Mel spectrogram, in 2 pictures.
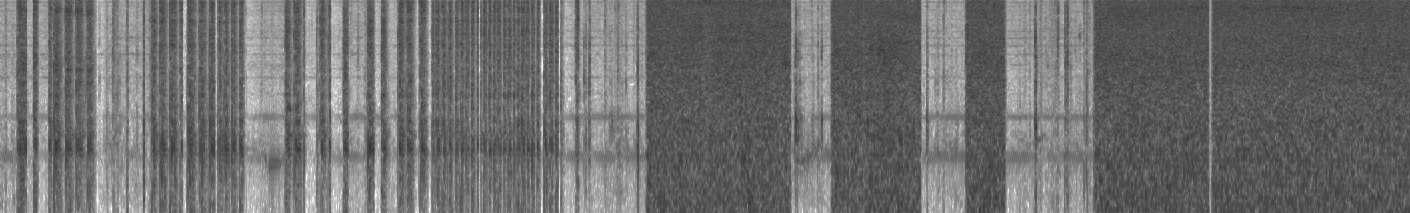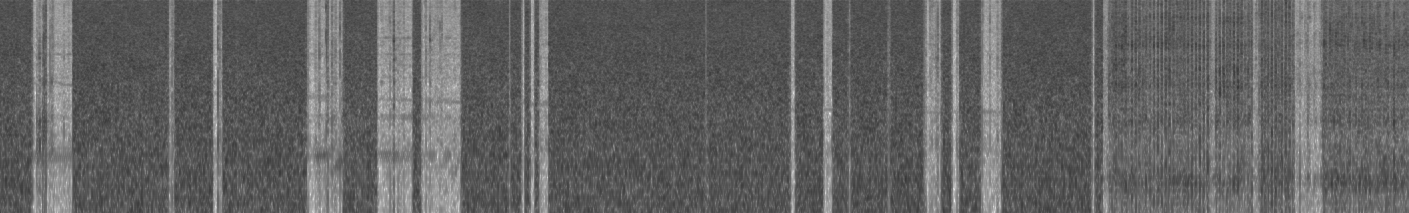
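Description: Cordless power file (narrow belt sander) grinding rust off a solid steel frame: a loud, even hissing grind that starts and stops abruptly again and again, a little quieter over the last few seconds.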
